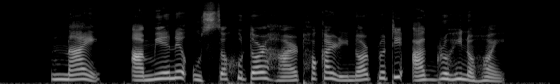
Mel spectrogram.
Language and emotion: Assamese, disgusted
